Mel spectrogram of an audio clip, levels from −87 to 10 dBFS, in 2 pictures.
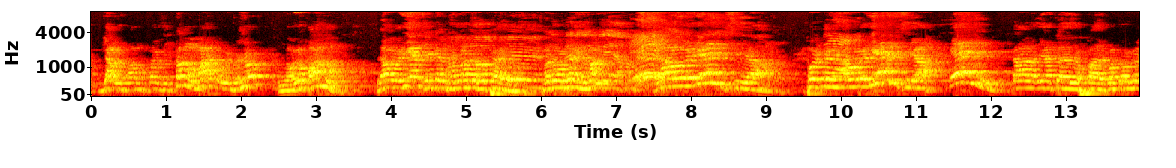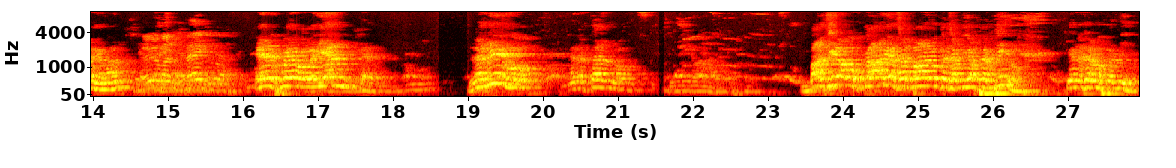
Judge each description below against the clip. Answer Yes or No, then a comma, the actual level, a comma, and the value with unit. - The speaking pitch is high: Yes, high, 225 Hz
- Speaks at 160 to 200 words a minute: No, average, 135 wpm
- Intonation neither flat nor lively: No, wide, 6.6 semitones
